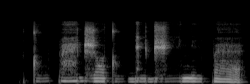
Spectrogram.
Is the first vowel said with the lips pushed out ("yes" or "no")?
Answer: yes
